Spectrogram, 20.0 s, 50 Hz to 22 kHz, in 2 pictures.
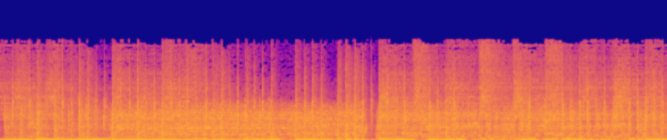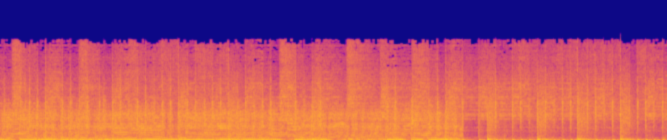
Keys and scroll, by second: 16.1 shift+super+g, 18.3 shift+super+g.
